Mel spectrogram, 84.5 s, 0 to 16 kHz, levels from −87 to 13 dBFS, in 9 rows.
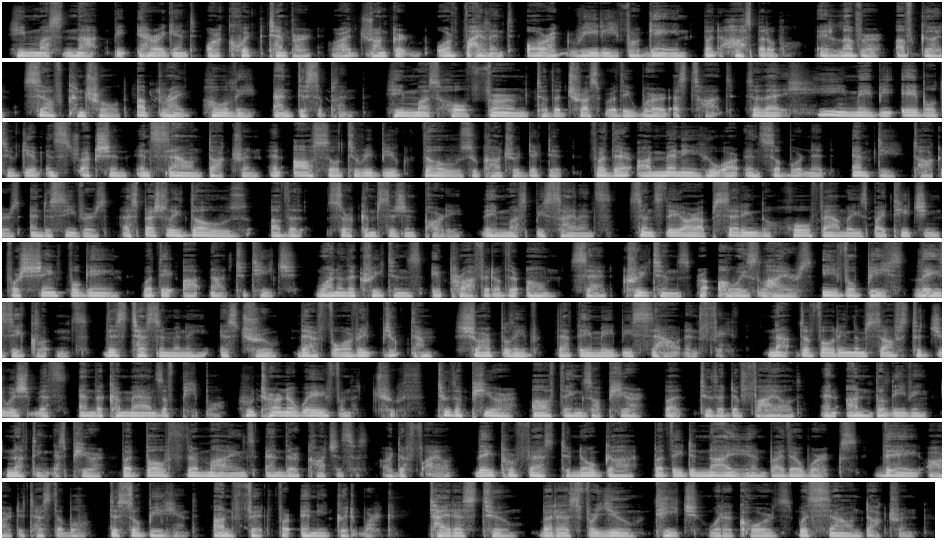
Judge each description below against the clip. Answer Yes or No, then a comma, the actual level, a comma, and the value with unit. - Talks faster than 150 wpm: No, average, 145 wpm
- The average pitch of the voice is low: Yes, low, 125 Hz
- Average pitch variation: No, narrow, 1.6 semitones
